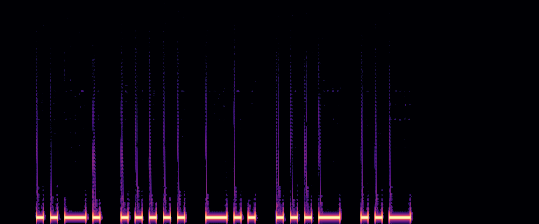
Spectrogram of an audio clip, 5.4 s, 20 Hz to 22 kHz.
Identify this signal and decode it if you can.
Morse code, heard as a keyed tone, about 17 wpm, 700 Hz. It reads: F5DVU
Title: DXCC-100 Call Signs - 5 Characters - 17wpm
